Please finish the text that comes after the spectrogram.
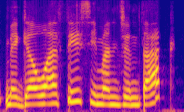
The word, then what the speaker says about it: Megawati Simanjuntak: So I'm Megawati Simanjuntak.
